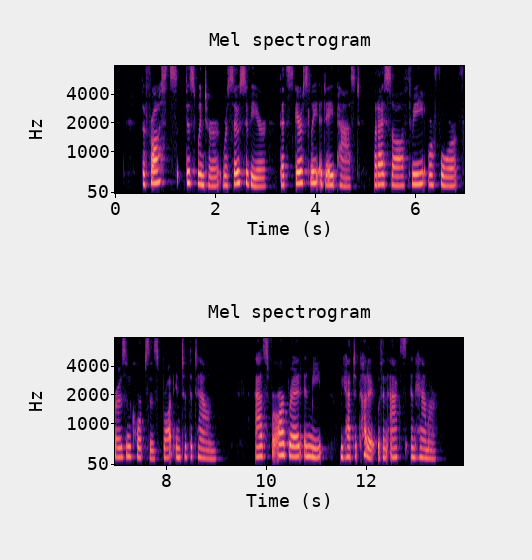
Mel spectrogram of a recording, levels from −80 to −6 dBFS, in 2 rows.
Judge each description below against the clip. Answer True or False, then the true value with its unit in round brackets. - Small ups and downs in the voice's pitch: True (2.3 semitones)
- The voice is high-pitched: True (225 Hz)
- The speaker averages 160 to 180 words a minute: True (170 wpm)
